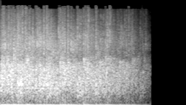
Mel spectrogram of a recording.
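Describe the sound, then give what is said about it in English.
A crowd applauds a guest who has come in today, a dense wash of many hands clapping at once that stays steady and fairly loud before cutting off abruptly after about two seconds. “So would you all give him a major round of applause for coming in today?”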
